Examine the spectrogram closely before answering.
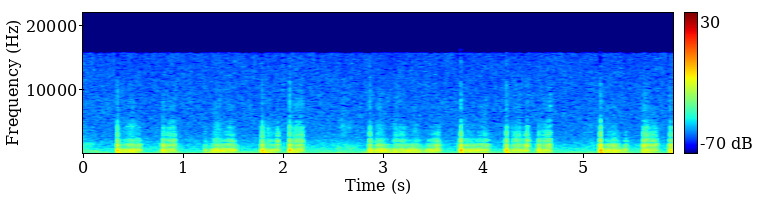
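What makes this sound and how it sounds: Long nails slowly scratch and trace across the glossy front cover of a paperback copy of *The Shack*, a solid paper book. About a dozen separate soft strokes each start with a faint tick of the nail and turn into a quiet, papery rasp. Short pauses of near-silence fall between them.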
